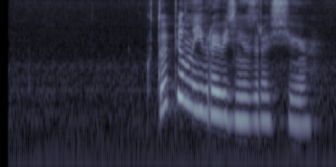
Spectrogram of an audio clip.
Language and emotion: Russian, neutral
